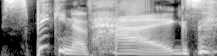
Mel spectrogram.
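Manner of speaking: hostile, aggressive delivery, stretching out hags. Acting out Cheryl's line after being told to say it more aggressively: aggressive Cheryl line. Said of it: "You have to do it more aggressive".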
